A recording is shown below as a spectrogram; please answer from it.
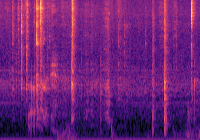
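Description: Aluminum rectangular-tube drive-assembly parts knocking and clinking as they are handled and set against a wooden workbench, a handful of separate knocks with the loudest about a second and a half in.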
